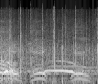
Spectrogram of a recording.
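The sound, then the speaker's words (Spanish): An audience applauds the cast at the end of a comic stage performance, with scattered, uneven claps, while loud voices cheer and call out over the clapping throughout. “Gracias a todos por estos maravilloso y merecidos aplausos.”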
